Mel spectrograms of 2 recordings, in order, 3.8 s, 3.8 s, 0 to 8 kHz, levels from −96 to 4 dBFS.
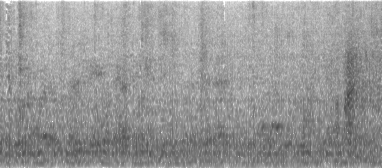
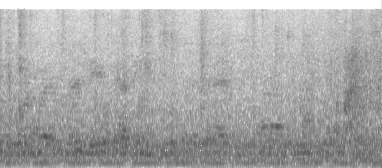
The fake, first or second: first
